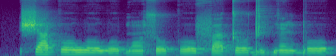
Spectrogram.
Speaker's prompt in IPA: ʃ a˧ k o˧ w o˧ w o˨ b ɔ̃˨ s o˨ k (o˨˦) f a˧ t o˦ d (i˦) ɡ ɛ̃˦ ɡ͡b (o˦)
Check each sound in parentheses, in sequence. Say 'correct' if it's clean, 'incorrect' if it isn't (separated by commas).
correct, correct, correct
